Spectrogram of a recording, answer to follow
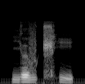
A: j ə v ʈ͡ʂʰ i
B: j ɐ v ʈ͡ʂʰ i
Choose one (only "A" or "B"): A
